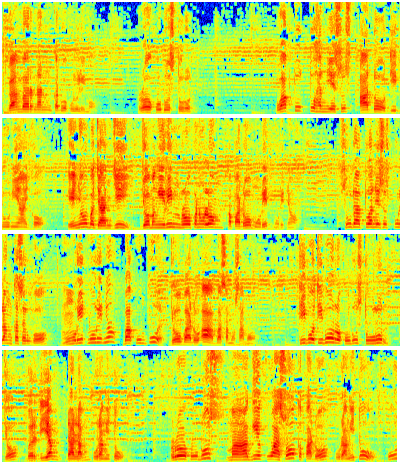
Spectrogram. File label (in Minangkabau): good news minangkabau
